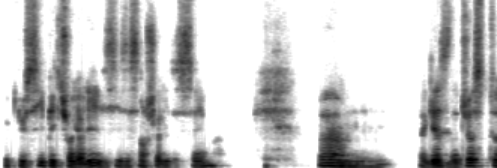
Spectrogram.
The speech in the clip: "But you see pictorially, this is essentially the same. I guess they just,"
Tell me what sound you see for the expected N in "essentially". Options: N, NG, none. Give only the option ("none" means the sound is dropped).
none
